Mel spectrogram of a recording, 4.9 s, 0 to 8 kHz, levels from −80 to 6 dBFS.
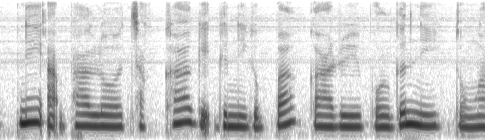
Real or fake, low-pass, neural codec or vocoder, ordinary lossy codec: real; none; none; none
